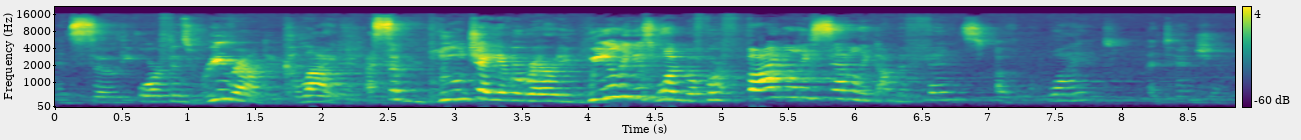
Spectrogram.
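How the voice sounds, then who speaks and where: A woman's voice: high voice, lively intonation, moderate pace, hardly any pauses. A woman performing a literary narration as one of the readers in a live staged reading. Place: theater stage, recorded live. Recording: roomy, distant live theater recording, noisy.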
